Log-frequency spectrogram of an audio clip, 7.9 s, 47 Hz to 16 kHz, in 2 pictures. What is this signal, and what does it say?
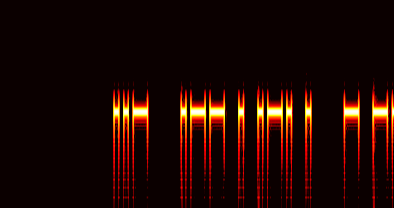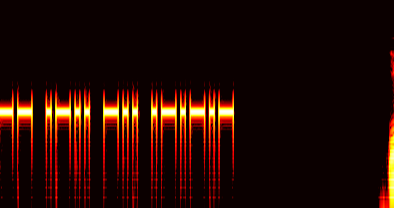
Morse code, heard as a keyed tone, about 25 wpm, 700 Hz. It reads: U WERE TOLD.
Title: Sentences from Top 400 Words and Abbreviations 25wpm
